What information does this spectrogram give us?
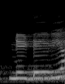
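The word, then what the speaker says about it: Cnidaria: निडेरिया में पहले सी आता है लेकिन सी इनमें साइलेंट होता है, इसलिए इसको निडेरिया बोलते हैं।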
